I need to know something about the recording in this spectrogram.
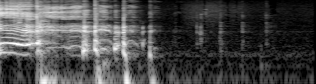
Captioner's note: both laughing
